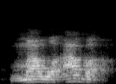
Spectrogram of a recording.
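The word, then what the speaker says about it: מואב: Pronounced Mawa'aba in the Hebrew, all right? Wow. Wow. All right. Moab or Mawa'aba in the Hebrew, you understand?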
